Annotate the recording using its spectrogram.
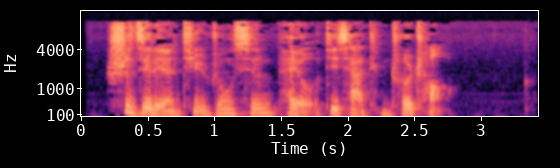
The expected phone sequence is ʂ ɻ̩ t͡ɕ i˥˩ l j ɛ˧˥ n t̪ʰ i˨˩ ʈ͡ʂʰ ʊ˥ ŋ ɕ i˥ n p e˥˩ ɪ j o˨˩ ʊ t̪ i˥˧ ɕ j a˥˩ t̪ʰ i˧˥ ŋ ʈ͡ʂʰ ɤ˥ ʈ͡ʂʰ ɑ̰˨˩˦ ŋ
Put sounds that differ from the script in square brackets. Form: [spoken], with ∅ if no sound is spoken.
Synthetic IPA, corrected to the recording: ʂ ɻ̩ t͡ɕ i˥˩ l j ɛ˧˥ n t̪ʰ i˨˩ [ʈ͡ʂ] ʊ˥ ŋ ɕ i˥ n [pʰ] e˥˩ ɪ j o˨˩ ʊ t̪ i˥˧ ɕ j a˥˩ t̪ʰ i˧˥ ŋ ʈ͡ʂʰ ɤ˥ ʈ͡ʂʰ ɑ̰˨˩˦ ŋ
